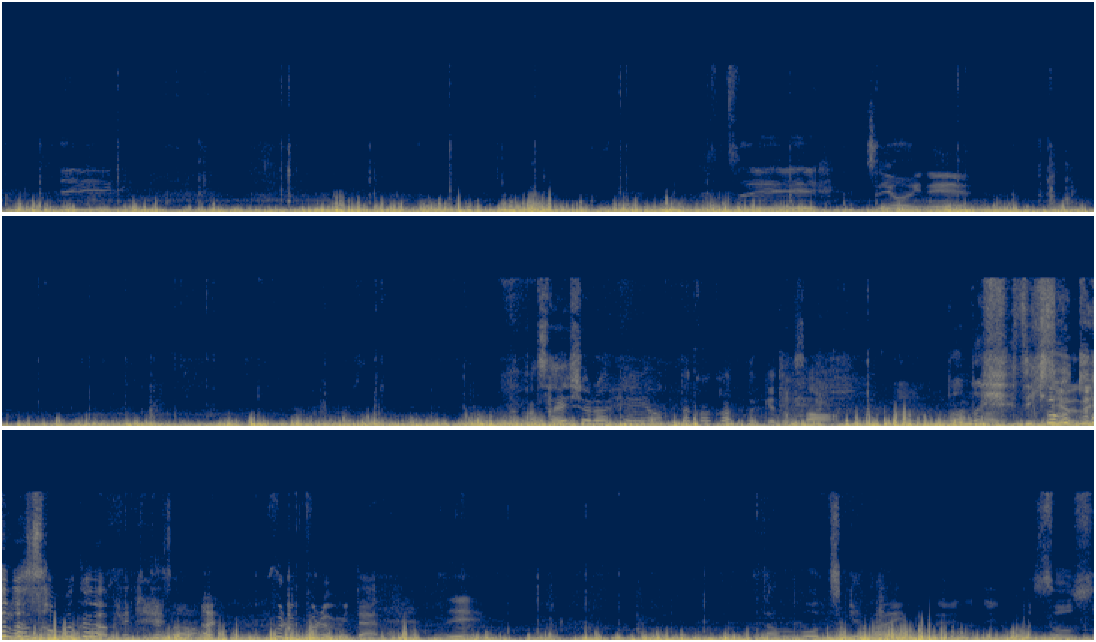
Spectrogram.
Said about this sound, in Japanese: 風が強い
